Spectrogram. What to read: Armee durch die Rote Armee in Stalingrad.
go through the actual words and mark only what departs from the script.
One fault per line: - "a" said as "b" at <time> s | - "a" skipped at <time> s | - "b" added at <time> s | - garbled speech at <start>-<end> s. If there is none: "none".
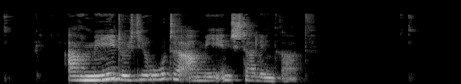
none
